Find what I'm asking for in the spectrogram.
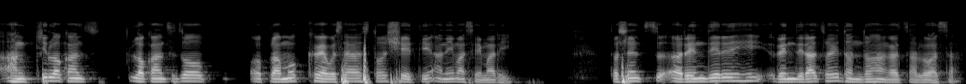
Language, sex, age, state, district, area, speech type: Goan Konkani, male, 45-60, Goa, Canacona, rural, spontaneous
